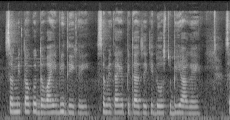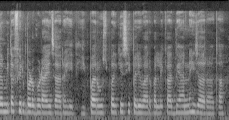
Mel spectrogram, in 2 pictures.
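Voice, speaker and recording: Calm flat-voiced woman storyteller. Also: mid-range voice, slight background noise. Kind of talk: storytelling narration.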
